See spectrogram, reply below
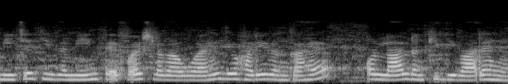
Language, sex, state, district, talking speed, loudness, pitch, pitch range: Hindi, female, Jharkhand, Sahebganj, 235 wpm, -16 LUFS, 225 Hz, 215-240 Hz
